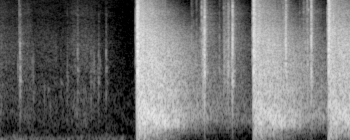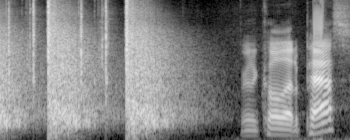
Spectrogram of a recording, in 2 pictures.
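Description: A rifle fires several loud shots in quick succession, echoing outdoors.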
